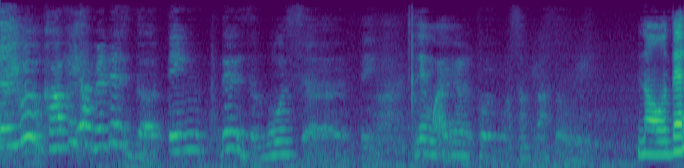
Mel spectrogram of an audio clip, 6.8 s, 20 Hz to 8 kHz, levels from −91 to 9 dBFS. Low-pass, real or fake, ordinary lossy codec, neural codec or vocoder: 7.2 kHz; fake; none; autoencoder, 48 kHz, 32 numbers a frame, DAC-VAE, trained on Japanese speech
